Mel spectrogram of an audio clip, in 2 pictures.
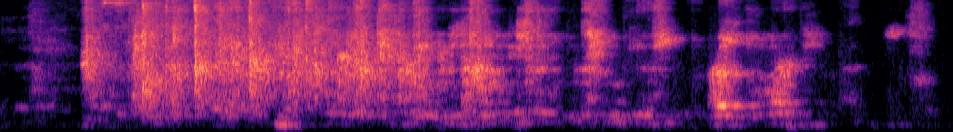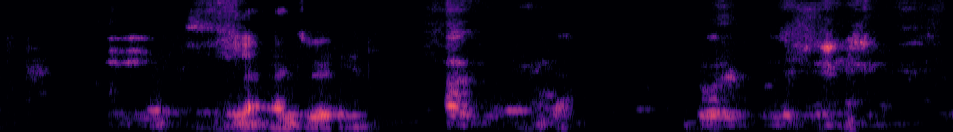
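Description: Audience clapping at an academic invited-talk ceremony honouring a professor, a dense burst for roughly five seconds that stops abruptly, followed by a person speaking in a hall.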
